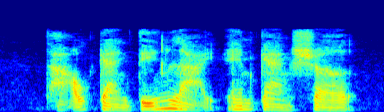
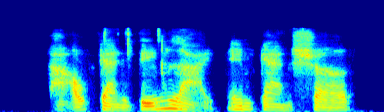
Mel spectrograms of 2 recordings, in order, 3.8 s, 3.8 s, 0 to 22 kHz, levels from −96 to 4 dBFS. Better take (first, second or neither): first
